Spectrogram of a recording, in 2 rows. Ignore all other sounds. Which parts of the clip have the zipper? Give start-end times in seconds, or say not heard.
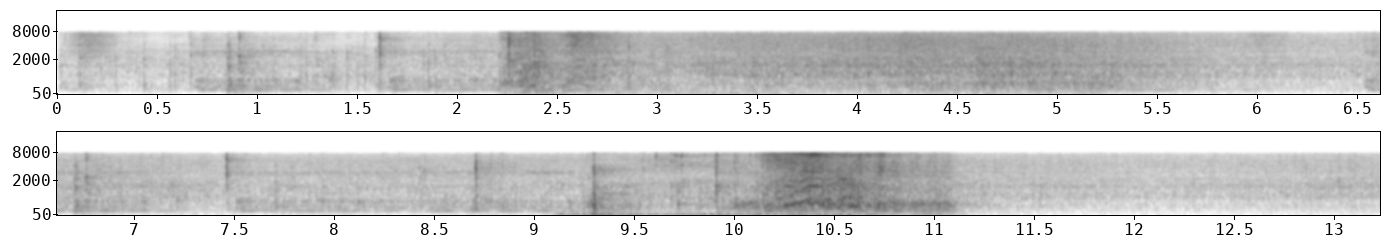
2.2-3.8, 9.2-10.8.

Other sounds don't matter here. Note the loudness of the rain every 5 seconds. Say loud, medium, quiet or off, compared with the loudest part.
loud, medium, medium.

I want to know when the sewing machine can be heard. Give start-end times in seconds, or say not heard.
0.0-11.2.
